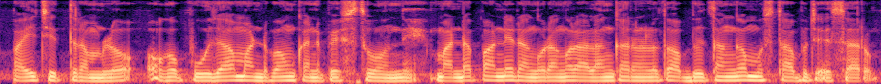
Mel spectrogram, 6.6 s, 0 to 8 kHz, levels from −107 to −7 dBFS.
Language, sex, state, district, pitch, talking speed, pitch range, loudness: Telugu, male, Telangana, Hyderabad, 125 Hz, 120 wpm, 125-135 Hz, -15 LUFS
